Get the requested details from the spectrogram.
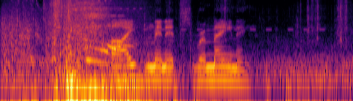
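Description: Game bonus chimes sound in a quick rising run.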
